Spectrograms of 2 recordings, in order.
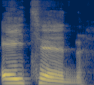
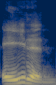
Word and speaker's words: Ayton: DeAndre Ayton. Wait, did you mispronounce his name? I must have missed that. They're saying I said Aiden, but I don't think so.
